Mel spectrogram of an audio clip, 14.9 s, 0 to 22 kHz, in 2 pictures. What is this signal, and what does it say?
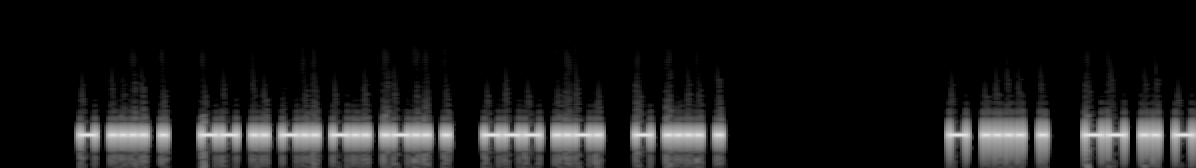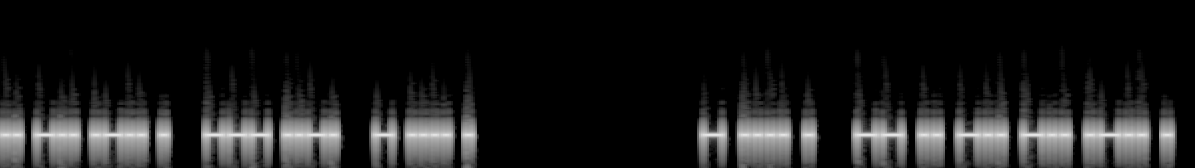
Morse code, heard as a keyed tone, about 33 wpm, 700 Hz. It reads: THE MIDDLE OF THE THE MIDDLE OF THE THE MIDDLE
